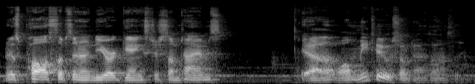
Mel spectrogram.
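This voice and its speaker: A man with a fairly low, steady voice hosts a casual stream, chatting briskly off the cuff in a rambling, profane way. The recording has a roomy echo, with music playing in the background.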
